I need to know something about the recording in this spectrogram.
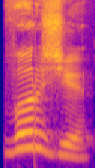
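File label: "вӧрзьы", Komi, female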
